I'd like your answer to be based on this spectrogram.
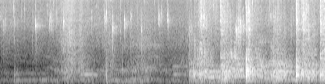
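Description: Curry leaves and peanuts spluttering in hot oil, a steady sizzle broken by sharp pops and crackles that grows louder and busier partway through.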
